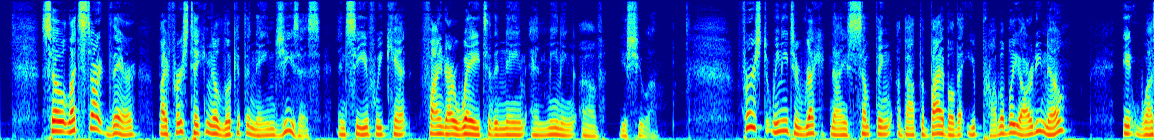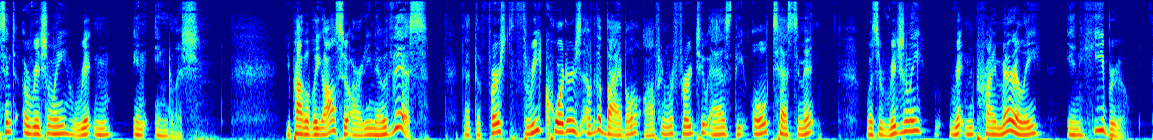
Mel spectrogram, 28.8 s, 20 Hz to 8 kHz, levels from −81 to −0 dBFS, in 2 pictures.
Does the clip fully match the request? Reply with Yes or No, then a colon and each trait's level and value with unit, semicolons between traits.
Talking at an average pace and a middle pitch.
Yes: average, 155 wpm; medium, 150 Hz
